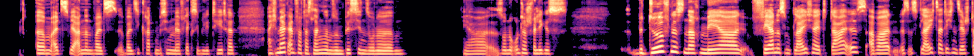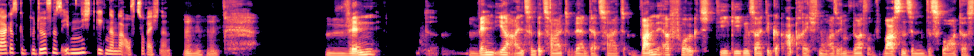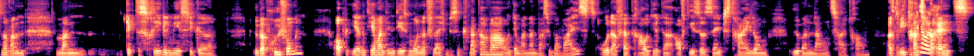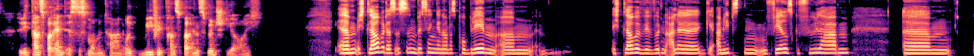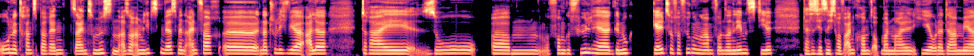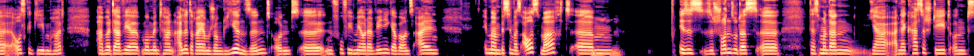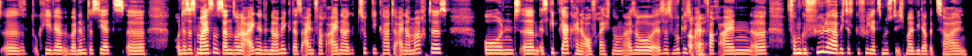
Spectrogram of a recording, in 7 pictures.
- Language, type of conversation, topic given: German, advice, Wie können wir unsere gemeinsamen Ausgaben fair und klar regeln?
- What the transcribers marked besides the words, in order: tapping; other background noise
